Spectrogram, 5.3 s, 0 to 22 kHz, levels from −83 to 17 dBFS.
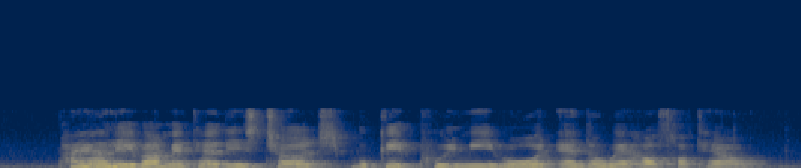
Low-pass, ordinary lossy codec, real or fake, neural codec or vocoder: none; none; real; none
